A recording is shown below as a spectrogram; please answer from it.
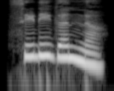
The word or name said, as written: ಸಿಡಿಗನ್ನ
